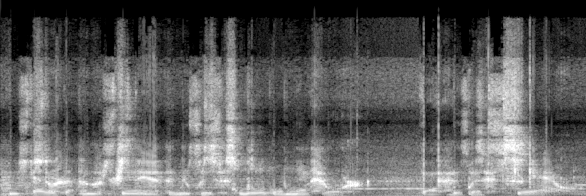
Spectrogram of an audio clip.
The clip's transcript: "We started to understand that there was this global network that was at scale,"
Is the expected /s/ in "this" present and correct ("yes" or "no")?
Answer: no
